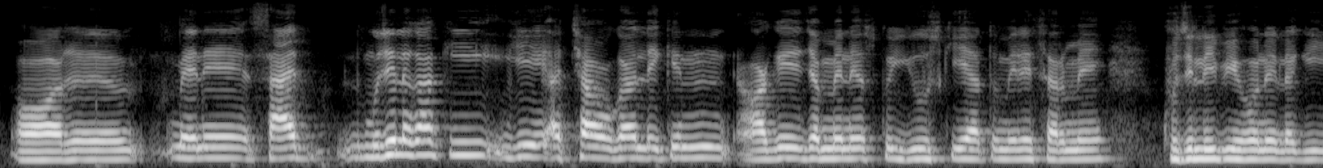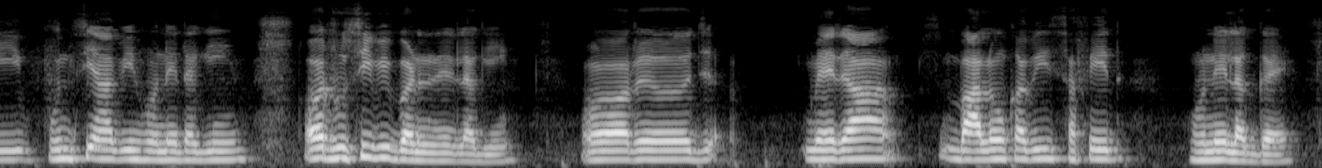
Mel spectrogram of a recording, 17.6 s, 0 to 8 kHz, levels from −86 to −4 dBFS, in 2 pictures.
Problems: constant background noise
